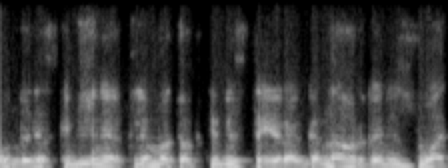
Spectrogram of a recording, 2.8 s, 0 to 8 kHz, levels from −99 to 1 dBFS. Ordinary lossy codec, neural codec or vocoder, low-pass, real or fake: Opus, 16 kbps; none; 7.2 kHz; real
